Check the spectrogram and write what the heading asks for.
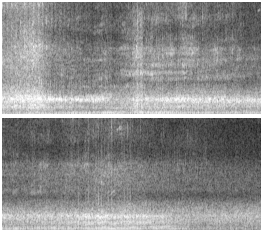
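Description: Road traffic: a pickup truck's engine passes close by, loudest in the first second or two, then the steady hum of vehicle engines carries on and eases off near the end.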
